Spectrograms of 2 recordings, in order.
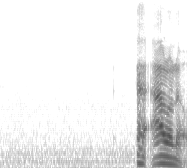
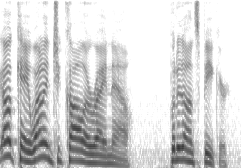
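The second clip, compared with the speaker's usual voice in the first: demanding professor; 6 semitones higher, 3 dB louder than usual. Retold or imitated. Professor voiced in retold story.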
